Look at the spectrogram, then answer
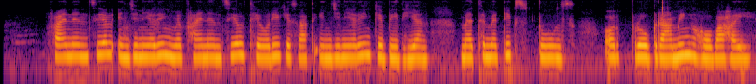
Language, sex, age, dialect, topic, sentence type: Magahi, female, 41-45, Western, banking, statement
